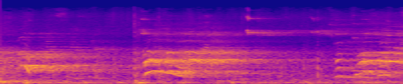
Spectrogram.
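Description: A volleyball is struck with a slap.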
